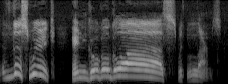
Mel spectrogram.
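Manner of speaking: slow, drawn-out silly show sign-off; lightly put-on announcer voice; mock announcer sign-off. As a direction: ham up the outro like a cartoon announcer.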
